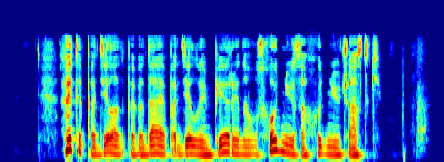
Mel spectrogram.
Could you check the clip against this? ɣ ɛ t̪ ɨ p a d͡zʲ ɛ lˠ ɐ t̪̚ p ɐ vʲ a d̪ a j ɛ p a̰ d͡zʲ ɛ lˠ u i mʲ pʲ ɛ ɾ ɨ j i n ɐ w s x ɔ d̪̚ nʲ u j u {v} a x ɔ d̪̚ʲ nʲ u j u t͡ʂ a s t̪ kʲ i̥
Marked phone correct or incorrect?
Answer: incorrect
